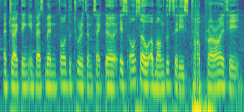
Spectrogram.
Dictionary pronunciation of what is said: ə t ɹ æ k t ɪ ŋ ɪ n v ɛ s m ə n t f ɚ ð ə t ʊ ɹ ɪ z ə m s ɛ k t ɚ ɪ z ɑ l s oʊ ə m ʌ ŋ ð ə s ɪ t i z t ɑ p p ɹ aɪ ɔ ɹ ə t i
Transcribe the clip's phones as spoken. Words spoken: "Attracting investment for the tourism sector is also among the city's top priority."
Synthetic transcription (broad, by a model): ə t ɹ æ k t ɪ ŋ ɪ n v ɛ s m ə n t f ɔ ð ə t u ɹ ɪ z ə m s ɛ k t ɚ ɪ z ɑ l s oʊ ə m ʌ ŋ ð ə s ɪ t i s t ɑ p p ɹ aɪ ɔ ɹ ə t i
